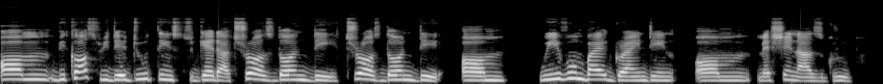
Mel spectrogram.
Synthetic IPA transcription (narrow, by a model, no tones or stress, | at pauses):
ɔmbikɔswidedut̪ɪ̃ŋstʰuɡɛdatʰɹɔs̬dɔ̃ndetʰɹɔsdɔ̃nde | ɔm | wiivũnbaɪɡɹãɪ̃ndɪ̃n | ɔmːɛʃĩnas̬ɡɹup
